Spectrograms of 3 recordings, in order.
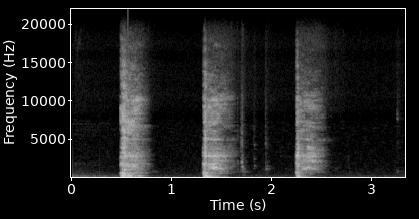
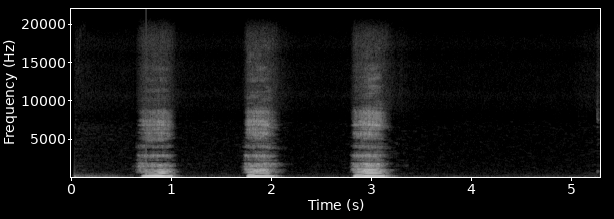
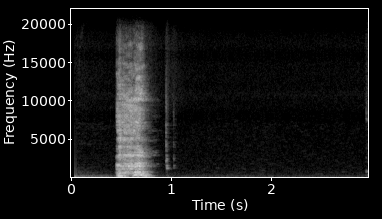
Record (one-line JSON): {"three_cough_length": "3.3 s", "three_cough_amplitude": 28755, "three_cough_signal_mean_std_ratio": 0.36, "exhalation_length": "5.3 s", "exhalation_amplitude": 9797, "exhalation_signal_mean_std_ratio": 0.37, "cough_length": "3.0 s", "cough_amplitude": 27983, "cough_signal_mean_std_ratio": 0.27, "survey_phase": "beta (2021-08-13 to 2022-03-07)", "age": "65+", "gender": "Female", "wearing_mask": "No", "symptom_none": true, "smoker_status": "Current smoker (11 or more cigarettes per day)", "respiratory_condition_asthma": false, "respiratory_condition_other": true, "recruitment_source": "REACT", "submission_delay": "2 days", "covid_test_result": "Negative", "covid_test_method": "RT-qPCR"}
